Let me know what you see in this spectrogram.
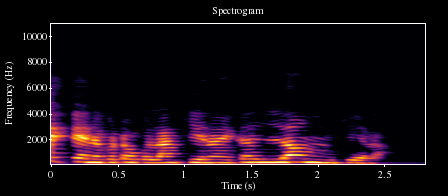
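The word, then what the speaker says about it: l'homme: එතකොට l එකත් එක්ක එනකොට ඔයගොල්ලන් කියන එක lum කියලා. h එක pronounce කරන්නේ නැහැ. You don't pronounce the h there.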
